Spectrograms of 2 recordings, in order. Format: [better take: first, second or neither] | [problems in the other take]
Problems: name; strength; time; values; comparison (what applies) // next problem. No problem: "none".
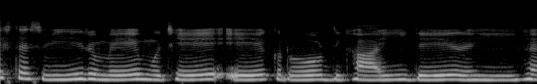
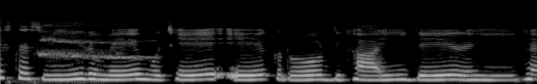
first | noise reduction (classical method Wiener filter)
